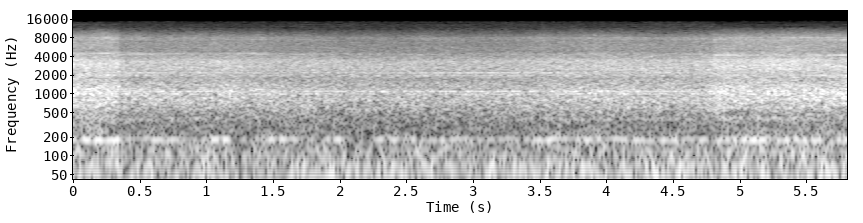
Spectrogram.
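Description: Airplane taxiing at a regional airport, a steady broad engine roar and rumble holding at constant loudness throughout, fairly close, with no voices.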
